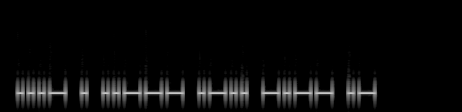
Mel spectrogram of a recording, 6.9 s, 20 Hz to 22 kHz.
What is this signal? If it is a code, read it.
Morse code, heard as a keyed tone, about 16 wpm, 700 Hz. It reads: VE2LYA
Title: DXCC-100 Call Signs - 6 Characters - Repeated 2x - 15wpm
